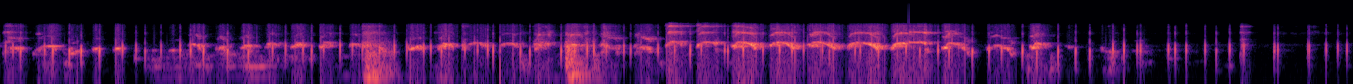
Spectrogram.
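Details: A stray puppy rescued in the middle of the night in Dauin, Philippines, whimpers on and on: dense, quick pulses of high, whiny crying that swell and bend in pitch, peaking midway before thinning into short scattered yelps.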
